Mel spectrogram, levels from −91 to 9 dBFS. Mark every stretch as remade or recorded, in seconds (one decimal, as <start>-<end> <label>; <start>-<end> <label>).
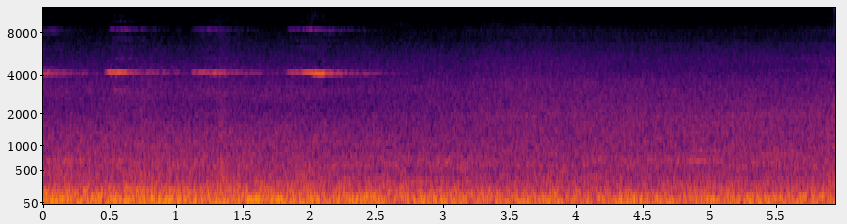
0.0-0.5 recorded; 0.5-1.8 remade; 1.8-5.9 recorded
